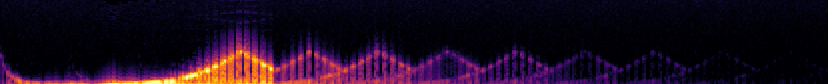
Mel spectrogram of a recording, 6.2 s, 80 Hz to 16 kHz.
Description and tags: moaning, slow filter sweep on 2 osc a whole step apart. elektron sfx60's SWAVE ENS machine. besides the filter base and width being swept, the pulse width of the osc is also being modulated. this sound is soloed from 060102yohaYohLoop128steps117bpmMulch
